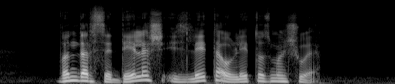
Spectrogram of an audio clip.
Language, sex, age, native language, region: Slovenian, male, 30-49, Slovenian, Central Slovenia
